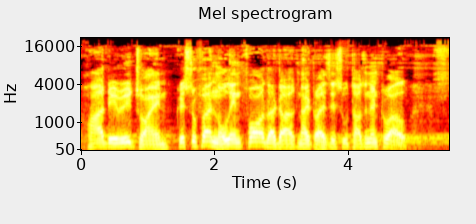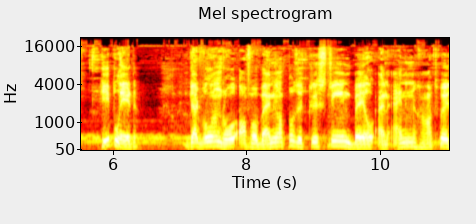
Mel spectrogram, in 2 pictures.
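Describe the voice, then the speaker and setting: Guy reading a list script kinda haltingly, restarts a lot, faint music underneath. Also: mid-range voice, fairly bright tone, low-quality recording. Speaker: narrator. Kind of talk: read-aloud list narration.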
